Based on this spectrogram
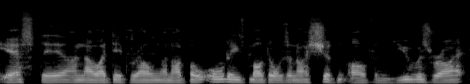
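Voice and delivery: henpecked husband mumbling sorry to his wife; meek, mumbling apology. Retold or imitated. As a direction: talk to your feet, meek and sorry.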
